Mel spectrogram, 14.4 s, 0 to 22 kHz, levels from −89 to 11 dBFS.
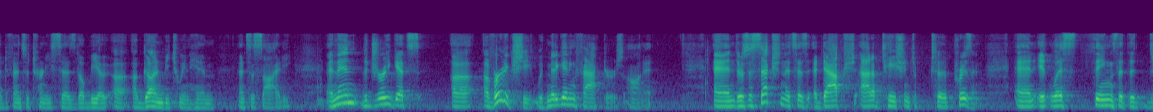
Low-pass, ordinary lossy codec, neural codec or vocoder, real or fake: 7.2 kHz; MP3, 64 kbps; none; real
